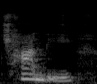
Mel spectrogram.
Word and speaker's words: Chandi: me in person um it is pronounced chandi where a lot of people um whose name start with ch might pres pronounce it with the sh sound but I always tell people you go to church on Sunday you sit in a chair and my name is chandi so that's how you say my name and that's how you pronounce it chat with chandi Okay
